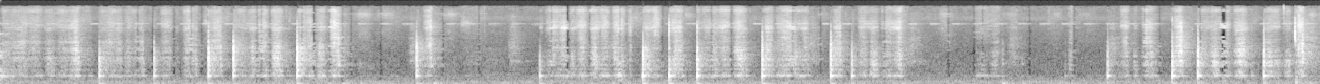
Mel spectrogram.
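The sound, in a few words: writing a word by hand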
